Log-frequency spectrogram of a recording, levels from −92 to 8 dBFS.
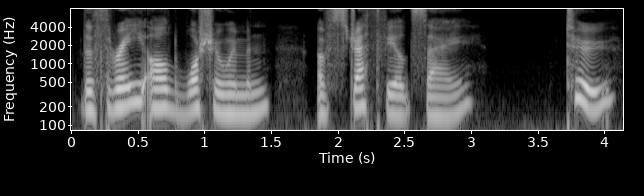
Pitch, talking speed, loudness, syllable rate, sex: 185 Hz, 115 wpm, -20 LUFS, 3.9 syllables/s, female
